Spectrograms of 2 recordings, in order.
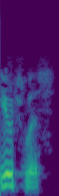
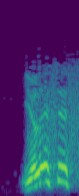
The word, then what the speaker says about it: Ulysses: That's why I didn't know how to pronounce that. I used to call that Useless. You remember Useless Grant? Ulysses said, well, now we've tried everything else, let's start using our brains.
